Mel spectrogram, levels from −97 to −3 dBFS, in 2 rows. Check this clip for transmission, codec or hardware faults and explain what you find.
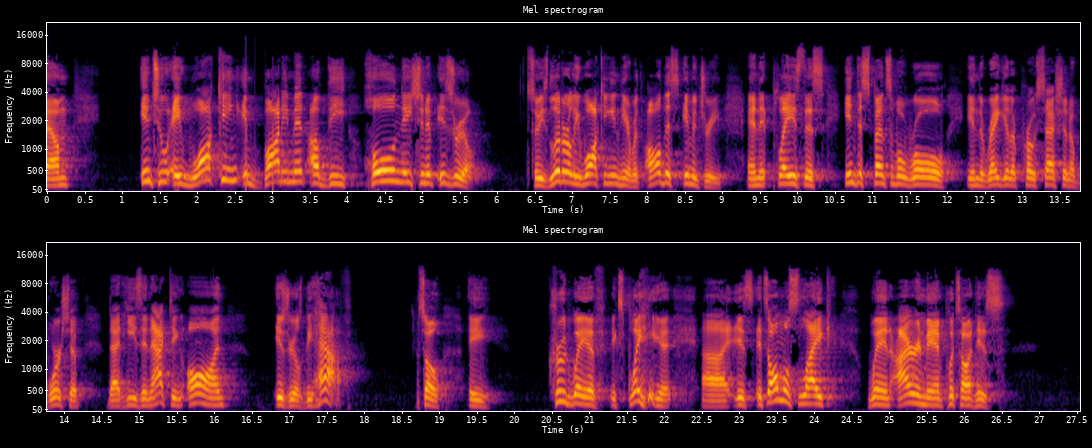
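One playback fault is audible in this speech clip: CD scratch ticks between 2.64 and 3.14 s. Five short ticks arrive at a steady rate of roughly eight per second, the longest lasting only a few milliseconds. A scratch on the disc damages more data than error correction can rebuild, once per revolution. The player conceals each damaged stretch by interpolating or muting, which produces brief clicks or micro-gaps in time with the disc's rotation.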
